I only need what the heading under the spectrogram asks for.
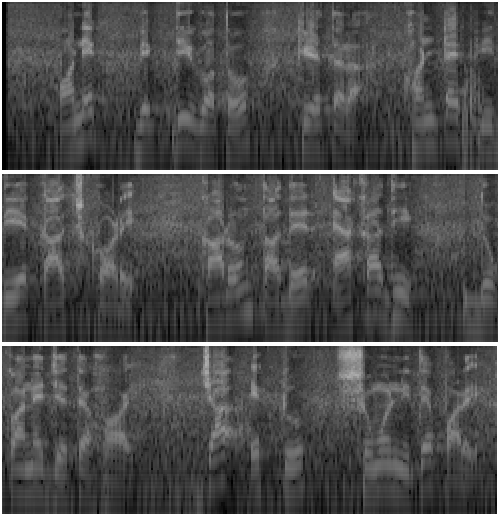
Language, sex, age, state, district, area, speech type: Bengali, male, 18-30, West Bengal, Purba Bardhaman, urban, read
